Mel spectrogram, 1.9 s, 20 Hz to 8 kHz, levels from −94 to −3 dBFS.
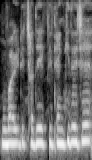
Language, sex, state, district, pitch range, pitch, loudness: Bengali, male, West Bengal, Dakshin Dinajpur, 235-255 Hz, 240 Hz, -14 LUFS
